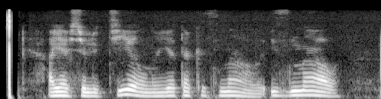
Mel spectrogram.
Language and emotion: Russian, positive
